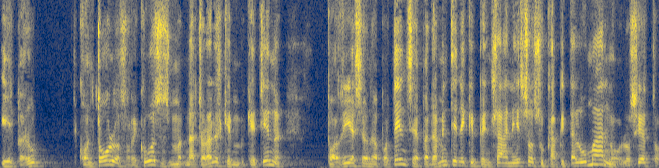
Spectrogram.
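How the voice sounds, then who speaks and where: At a fairly quick pace, a man speaks at a medium pitch with very wide pitch swings and very even loudness. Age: 70s. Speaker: writer and environmental activist. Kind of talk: interview. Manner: halting, many fillers.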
